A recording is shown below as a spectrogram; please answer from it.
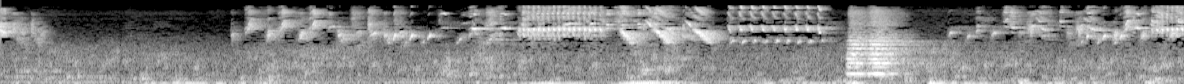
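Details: Caged goldfinch hybrid offered for sale in Ankara, Turkey, singing bursts of high, fast twittering notes and thin whistles, broken by a brief loud broadband honk-like sound midway.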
